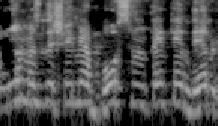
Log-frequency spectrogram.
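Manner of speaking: very high, frantic, desperate, rushed. Retelling a woman's panic over a bag left on a train: imitating a desperate woman. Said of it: "ninguém entendia o desespero dela".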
